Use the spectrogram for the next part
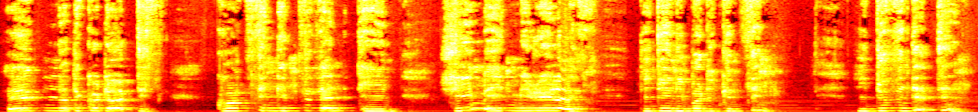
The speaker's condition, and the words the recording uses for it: Cerebral palsy. Like, as people probably realize, I have a speech impairment.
